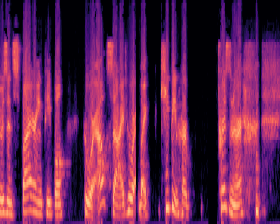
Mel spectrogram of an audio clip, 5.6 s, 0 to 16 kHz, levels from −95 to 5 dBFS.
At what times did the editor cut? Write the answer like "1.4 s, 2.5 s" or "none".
2.7 s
